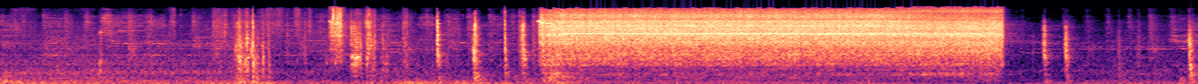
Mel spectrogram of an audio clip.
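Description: Air ratchet running steadily for about four and a half seconds on the engine mount bolt, a loud hiss with a thin whine, cutting off suddenly. Before it come scattered clicks and knocks of the tool being handled and fitted.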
